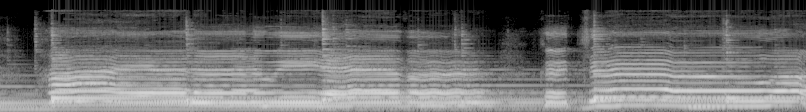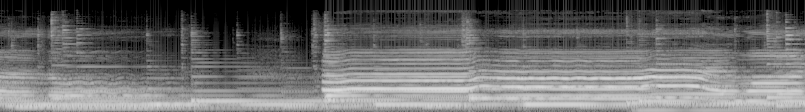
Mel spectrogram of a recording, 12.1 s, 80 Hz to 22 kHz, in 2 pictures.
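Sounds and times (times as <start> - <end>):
plucked harp: 0.0 - 12.0
woman singing with vibrato: 0.3 - 7.8, 8.4 - 12.0.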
